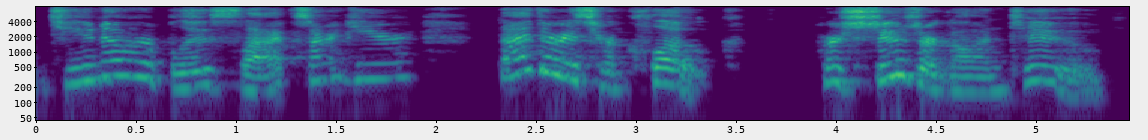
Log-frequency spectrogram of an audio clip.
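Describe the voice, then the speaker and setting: A woman's voice: high voice, very animated, a bit bright, breathy edge, recorded from a distance, voice pushed up, exaggerated voice, poor audio. Woman reading as a worried, earnest young boy. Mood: puzzled. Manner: hurried, earnest. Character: worried young boy, polite, hurried, anxious.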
